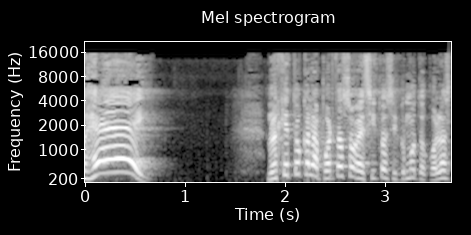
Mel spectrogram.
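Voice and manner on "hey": high, full-volume shout to someone inside; grito de llamada. Acted. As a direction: call out loudly from outside the door. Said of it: "sino gritaba. Jesús está de afuera diciendo". (grito fuerte llamando desde afuera)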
